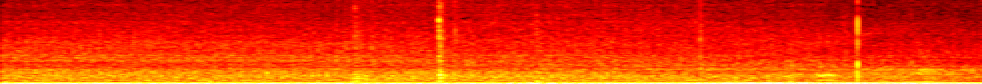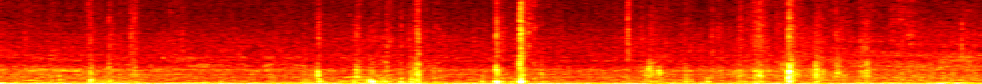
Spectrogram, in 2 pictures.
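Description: A vehicle engine idles steadily nearby.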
